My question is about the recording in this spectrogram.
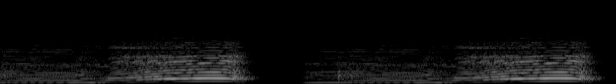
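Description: A cow-moo sound effect played twice, the same each time: a long low call that rises in pitch and grows louder, then cuts off, with a short gap about two and a half seconds in.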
